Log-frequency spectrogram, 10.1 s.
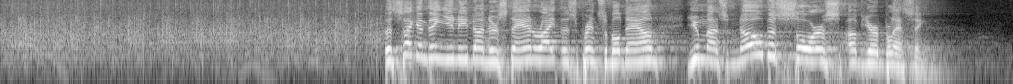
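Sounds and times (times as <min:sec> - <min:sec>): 
audience clapping hands: 0:00.0 - 0:04.8
speech: 0:03.8 - 0:09.4.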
